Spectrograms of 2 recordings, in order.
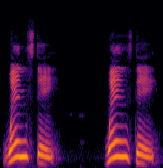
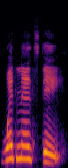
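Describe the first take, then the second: First: Wednesday said as "WENZ-day"; correct pronunciation. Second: Wednesday said as "Wed-nes-day"; wrong pronunciation. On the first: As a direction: silent first d in Wednesday, two syllables. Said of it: "It is pronounced". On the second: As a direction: sound the first d in Wednesday, three syllables. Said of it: "do not say". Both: Shown as a demonstration.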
